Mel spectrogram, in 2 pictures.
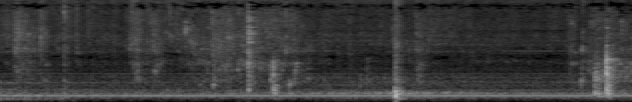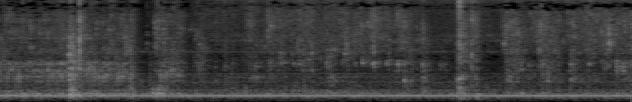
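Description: Kitchen work while potatoes are peeled with a hand peeler at the sink: light handling noise and several sharp knocks of potatoes and utensils against the pan, the loudest about four and six seconds in, over a steady low hum.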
